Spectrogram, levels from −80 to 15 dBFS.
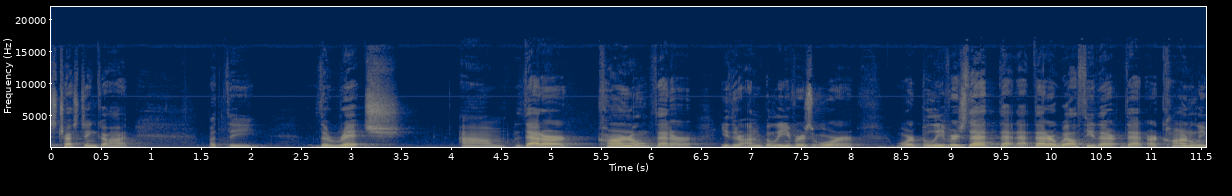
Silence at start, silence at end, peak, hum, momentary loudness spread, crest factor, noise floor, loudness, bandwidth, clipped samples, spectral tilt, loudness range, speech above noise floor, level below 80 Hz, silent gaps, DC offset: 0 s; 0 s; -2 dBFS; none; 14 LU; 22 dB; -58 dBFS; -23 LUFS; 17 kHz; under 0.1%; -5 dB/octave; 6 LU; 35 dB; -64 dBFS; none; under 0.1%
